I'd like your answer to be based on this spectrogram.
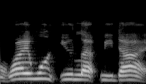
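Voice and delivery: screaming. Retelling what a dying father screamed in pain: imitating a scream. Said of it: "he was screaming".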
